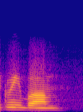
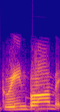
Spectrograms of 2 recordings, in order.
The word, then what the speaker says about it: Greenbaum: And then it's also under my name, Tina Greenbaum. – It's spelled out for the listening audience, not everyone. – It's T-I-N-A, that's my first name. And Greenbaum is G-R-E-E-N, like the color. B as in boy, A-U-M as in Mary.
